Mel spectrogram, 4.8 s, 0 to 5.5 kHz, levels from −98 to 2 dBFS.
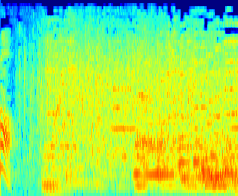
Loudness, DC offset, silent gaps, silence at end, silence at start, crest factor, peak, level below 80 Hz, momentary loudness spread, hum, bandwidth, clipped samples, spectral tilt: -21 LUFS; under 0.1%; none; 0 s; 0 s; 14 dB; -6 dBFS; -46 dBFS; 9 LU; none; 5.2 kHz; under 0.1%; -9 dB/octave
